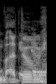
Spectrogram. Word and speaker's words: Batumi: El jugador que viene del Dinamo Batum, como se llame, Batumi.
